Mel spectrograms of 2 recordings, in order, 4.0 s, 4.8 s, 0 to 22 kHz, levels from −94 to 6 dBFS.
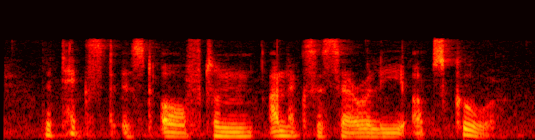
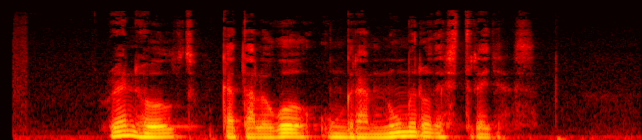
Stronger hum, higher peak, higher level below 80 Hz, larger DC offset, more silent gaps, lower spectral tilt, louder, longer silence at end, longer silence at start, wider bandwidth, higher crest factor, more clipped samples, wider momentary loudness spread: neither; about the same, -14 dBFS vs -12 dBFS; second, -72 dBFS vs -54 dBFS; neither; neither; second, -5 dB/octave vs -8 dB/octave; second, -36 LUFS vs -30 LUFS; second, 0.3 s vs 0.6 s; second, 0.3 s vs 0.8 s; second, 7.4 kHz vs 14 kHz; about the same, 22 dB vs 18 dB; neither; second, 8 LU vs 11 LU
